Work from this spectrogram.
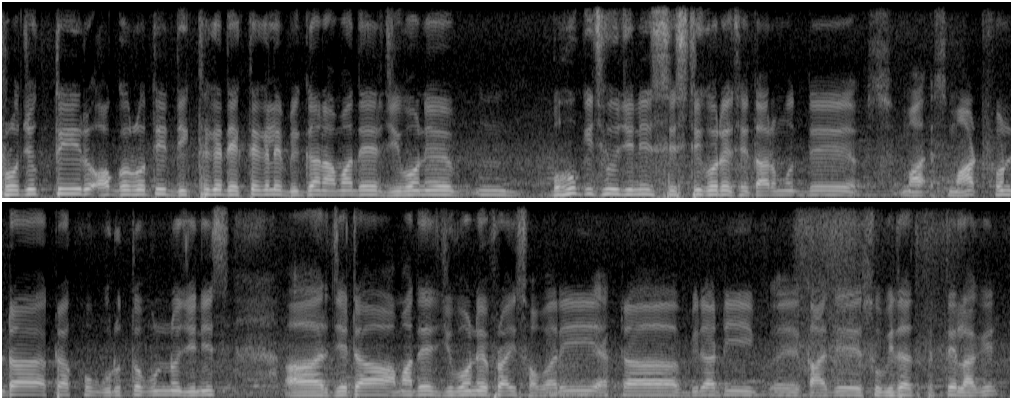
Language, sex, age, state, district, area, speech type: Bengali, male, 45-60, West Bengal, Paschim Medinipur, rural, spontaneous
